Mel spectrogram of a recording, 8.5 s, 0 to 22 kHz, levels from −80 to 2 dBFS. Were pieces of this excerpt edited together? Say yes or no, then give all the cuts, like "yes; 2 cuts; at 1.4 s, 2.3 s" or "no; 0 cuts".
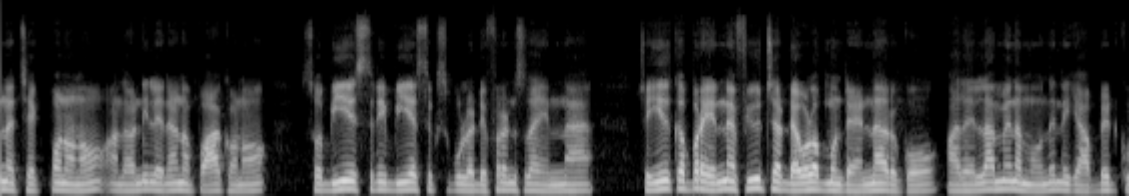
no; 0 cuts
